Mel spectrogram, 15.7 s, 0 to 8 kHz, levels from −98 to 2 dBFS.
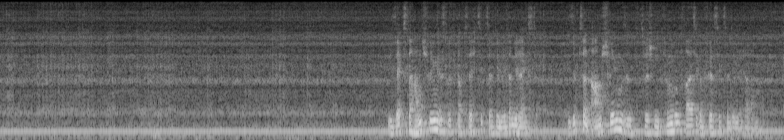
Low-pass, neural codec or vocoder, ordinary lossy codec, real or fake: none; codec, 16 kHz, 16 kbps, FreqCodec, smaller model; none; fake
